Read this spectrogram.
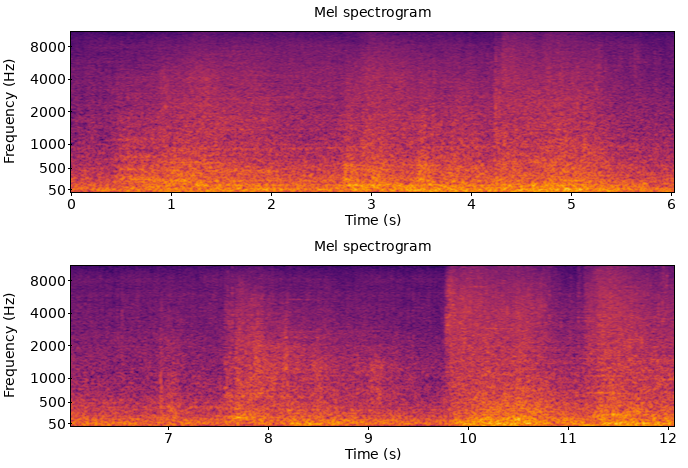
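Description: A beast growls and snarls.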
